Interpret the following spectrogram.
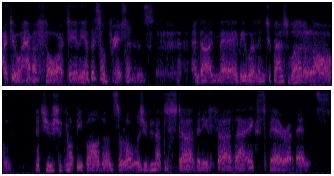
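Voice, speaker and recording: A man puts on a character voice at an extremely high pitch. He speaks at a moderate pace. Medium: actual play. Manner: formal, haughty.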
